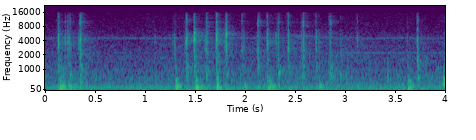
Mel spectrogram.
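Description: Computer keyboard keys clicking in short, irregular runs, the busiest stretch about a second and a half in, over a faint steady low hum.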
